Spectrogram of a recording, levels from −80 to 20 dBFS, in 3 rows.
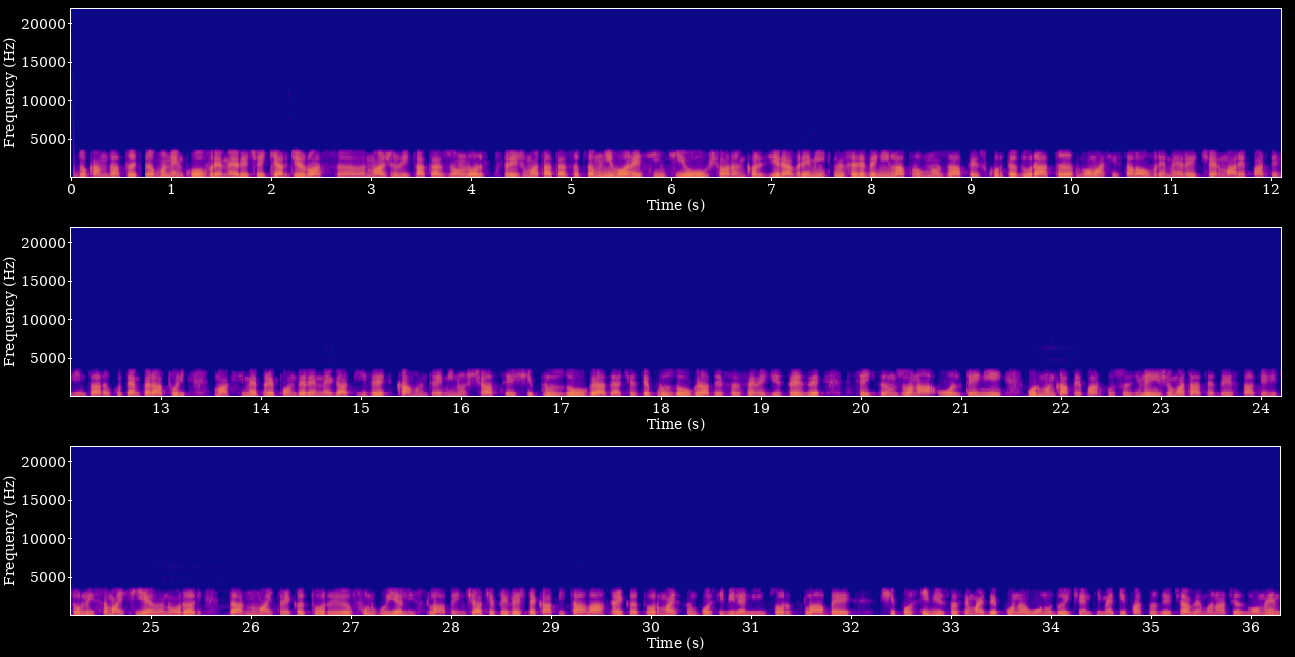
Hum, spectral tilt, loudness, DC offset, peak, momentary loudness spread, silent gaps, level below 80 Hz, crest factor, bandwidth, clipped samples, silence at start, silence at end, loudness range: none; -5 dB/octave; -23 LUFS; under 0.1%; -4 dBFS; 8 LU; 0.70-0.74 s; -84 dBFS; 18 dB; 3.7 kHz; under 0.1%; 0 s; 0 s; 4 LU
